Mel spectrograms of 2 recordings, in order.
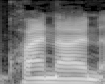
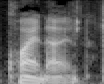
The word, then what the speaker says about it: quinine: Before we go any further with the cinchona tree and quinine and tonic water, we need to have a language moment. I'm American. I pronounce the word quinine. – Kim is British, like me, and we say quinine.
